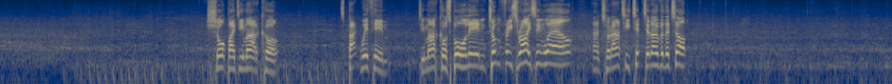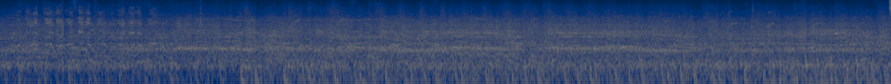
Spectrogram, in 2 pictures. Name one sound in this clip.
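A stadium crowd murmurs and chants steadily in the distance.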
